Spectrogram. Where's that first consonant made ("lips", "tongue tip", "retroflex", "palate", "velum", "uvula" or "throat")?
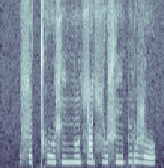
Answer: tongue tip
